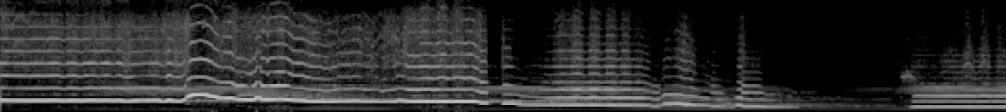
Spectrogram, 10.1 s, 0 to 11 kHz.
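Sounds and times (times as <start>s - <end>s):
flute music: 0.0s - 10.0s.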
